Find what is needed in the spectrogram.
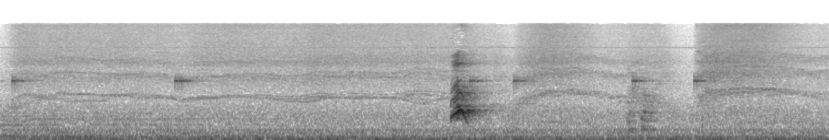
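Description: Blade Inductrix nano quadcopter's ducted motors whining as it flies, the pitch wavering up and down with the throttle. About halfway through comes a brief, loud, high-pitched squeal, with a fainter one a couple of seconds later.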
